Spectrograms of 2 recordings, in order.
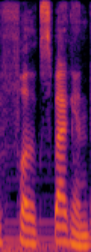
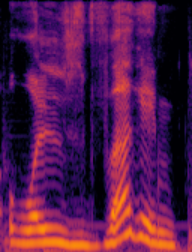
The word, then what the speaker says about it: Volkswagen: Ahora soy la voz, la voz de Volkswagen, de los comerciales. Y no digo Volkswagen. – Volkswagen. Y esa es la pronunciación que tengo que hacer.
